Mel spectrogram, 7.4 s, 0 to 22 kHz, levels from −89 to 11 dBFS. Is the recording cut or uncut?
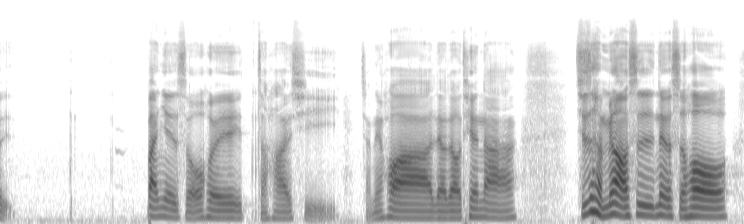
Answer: uncut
